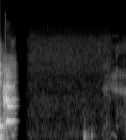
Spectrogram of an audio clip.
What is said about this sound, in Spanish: Voy a apagar el micrófono porque están ladrando mis perros y ahorita les sigo.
